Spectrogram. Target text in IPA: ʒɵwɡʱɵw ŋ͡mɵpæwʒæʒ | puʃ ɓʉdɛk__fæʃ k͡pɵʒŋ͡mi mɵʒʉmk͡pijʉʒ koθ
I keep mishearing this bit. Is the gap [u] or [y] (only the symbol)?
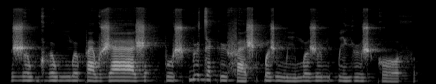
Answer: y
